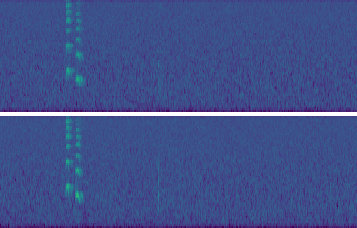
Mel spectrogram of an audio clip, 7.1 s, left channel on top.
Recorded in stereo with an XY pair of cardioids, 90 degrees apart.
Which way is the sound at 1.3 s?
65° right.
